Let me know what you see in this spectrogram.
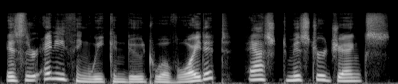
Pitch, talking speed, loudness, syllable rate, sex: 165 Hz, 180 wpm, -17 LUFS, 4.6 syllables/s, male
